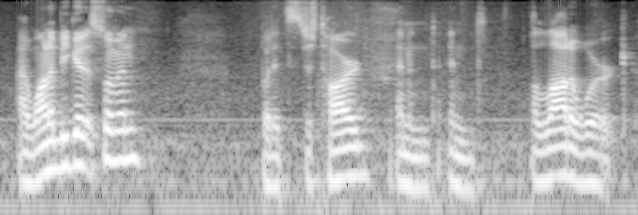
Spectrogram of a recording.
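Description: Here a man speaks at a moderate pace. He has a General American accent. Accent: general American, developed over years. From UK, then Uzbekistan and Brazil. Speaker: college student. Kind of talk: casual chat.

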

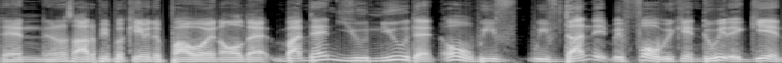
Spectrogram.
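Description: A man speaks at a very fast pace with lively intonation. His loudness stays very even. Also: medium pitch for a man, hardly any pauses. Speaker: comedian. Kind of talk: casual chat. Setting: studio.

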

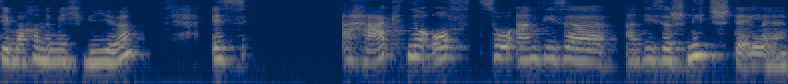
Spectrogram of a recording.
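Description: A woman's medium-pitched voice proceeds very slowly, with ordinary pitch variation. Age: 50s. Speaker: cancer charity director. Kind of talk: interview.

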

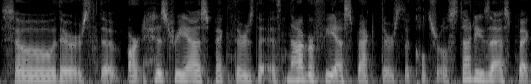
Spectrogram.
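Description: A woman with a normal speaking voice and medium pitch, talking at a fairly quick pace with fairly even intonation and hardly any pauses. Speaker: scholar of North African art. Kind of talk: interview conversation.

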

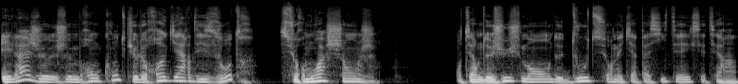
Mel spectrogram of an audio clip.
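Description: A man speaks fairly slowly in a medium-pitched, somewhat breathy voice with a dark, mellow tone and lively intonation. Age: 50s. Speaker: midwife. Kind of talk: interview conversation.

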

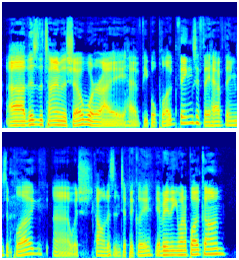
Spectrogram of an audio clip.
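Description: A normal speaking voice moves at a fairly quick pace with ordinary pitch variation, sounding dry and close with no echo. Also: man, medium pitch for a man. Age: 30s. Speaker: podcast host. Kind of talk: casual chat.

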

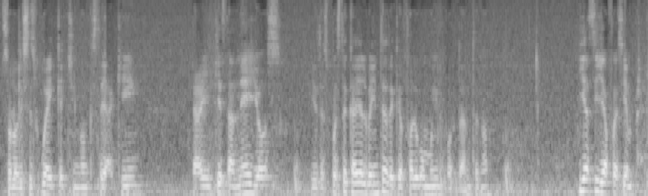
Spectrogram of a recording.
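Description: A man with a fairly high pitch talks at a fairly quick pace with fairly even intonation, yet takes long, frequent pauses. Noticeable background noise can be heard. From Mexico, San Juan del Río, Querétaro. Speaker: musician and photographer. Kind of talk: interview storytelling.

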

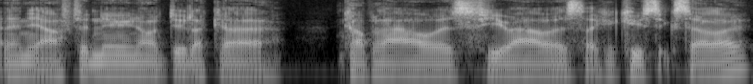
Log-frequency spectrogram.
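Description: A man talks with a New Zealand accent. His pitch is fairly low. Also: very clean recording, silent background. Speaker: singer and guitarist. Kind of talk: casual interview chat. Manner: halting, many fillers.

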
